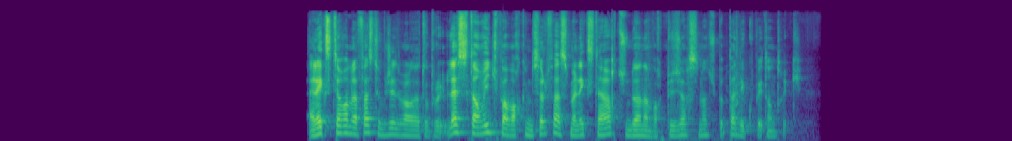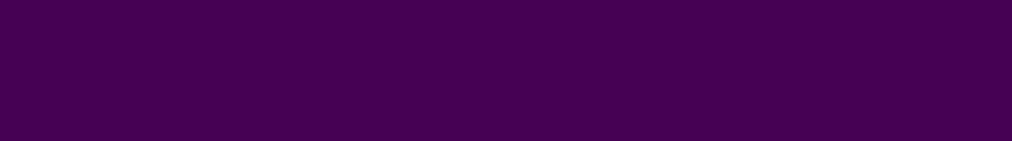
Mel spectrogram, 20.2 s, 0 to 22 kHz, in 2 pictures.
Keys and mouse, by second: 4.8 ctrl+z.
